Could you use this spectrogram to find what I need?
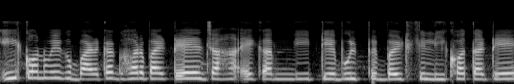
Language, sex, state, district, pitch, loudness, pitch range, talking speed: Bhojpuri, female, Bihar, Muzaffarpur, 255 Hz, -15 LUFS, 245-275 Hz, 175 wpm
